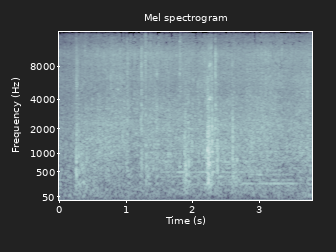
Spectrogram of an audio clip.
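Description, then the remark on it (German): A sailing ship at sea, with a steady rush of wind and water and a few creaks and knocks from the hull and rigging, continuous with no voices. “Also baute ich den Altar ab, lud ihn auf mein Schiff und wir segelten davon.”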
